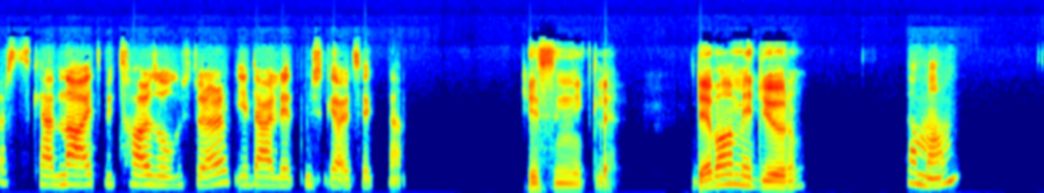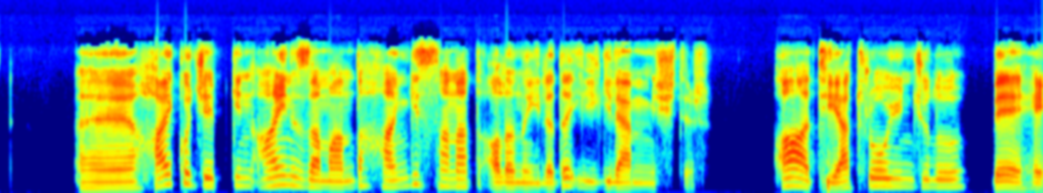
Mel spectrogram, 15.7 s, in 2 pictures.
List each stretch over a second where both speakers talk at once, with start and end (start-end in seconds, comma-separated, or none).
none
